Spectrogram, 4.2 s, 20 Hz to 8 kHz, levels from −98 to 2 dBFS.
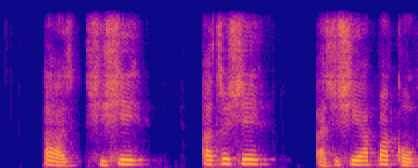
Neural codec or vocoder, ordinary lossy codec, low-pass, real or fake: codec, 16 kHz, 4.8 kbps, FACodec; none; 7.2 kHz; fake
